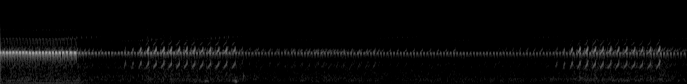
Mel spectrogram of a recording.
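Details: Singing toad: a continuous high, steady-pitched trill runs throughout, with a louder pulsed trilling caller swelling in twice, around the second second and near the end, over a quiet background.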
